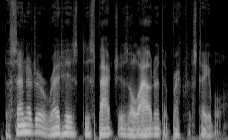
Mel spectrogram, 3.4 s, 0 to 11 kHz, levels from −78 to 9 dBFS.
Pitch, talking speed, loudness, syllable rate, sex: 95 Hz, 175 wpm, -21 LUFS, 5.2 syllables/s, male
